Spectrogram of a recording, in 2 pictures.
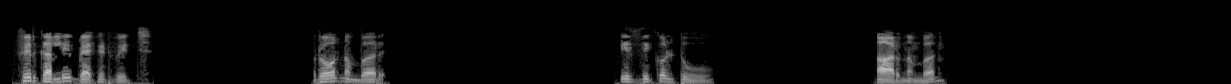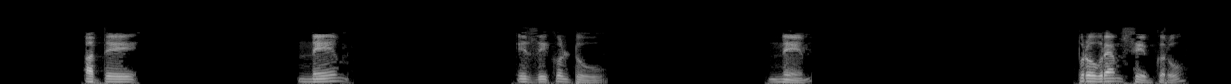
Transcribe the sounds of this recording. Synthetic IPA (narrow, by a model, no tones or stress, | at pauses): pʰɪɾkəɾliːbɾɛːkeʈʋɪt͡ʃ | ɾoːlnə̃mbəɾ | ɪziːkwəlʈuː | aːɾnəmbəɾ | ət̪e | neːm | ɪziːkəlʈu | neːm | pɾoːɡɾaːmseːʋkəɾoː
